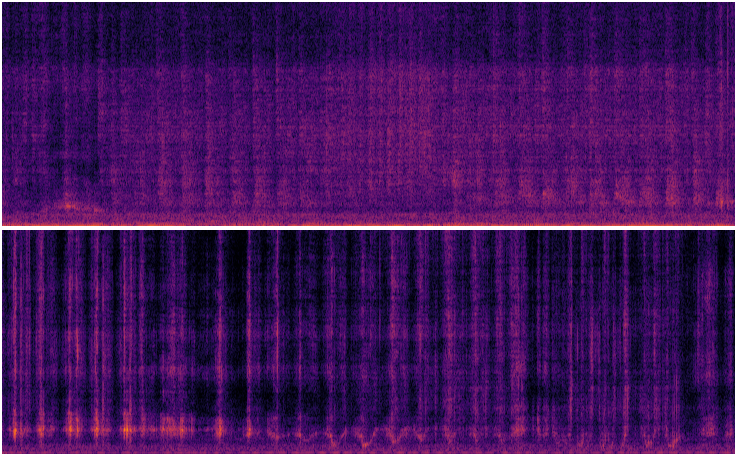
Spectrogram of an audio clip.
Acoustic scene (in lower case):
restroom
